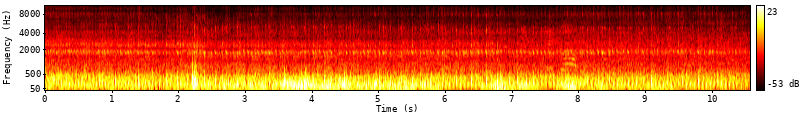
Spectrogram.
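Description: Wind buffeting the microphone outdoors: a loud, uneven low rumble, with a sharp knock about two seconds in.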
